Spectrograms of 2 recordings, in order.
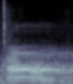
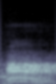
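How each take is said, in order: First: The vowel is said open and thin, lips unrounded. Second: The vowel is said with rounded, pushed-out lips. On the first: The speaker calls it right. "Yang benar a" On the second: The speaker calls it wrong. "mengucapkan a dengan mencucu ... itu a-nya salah"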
